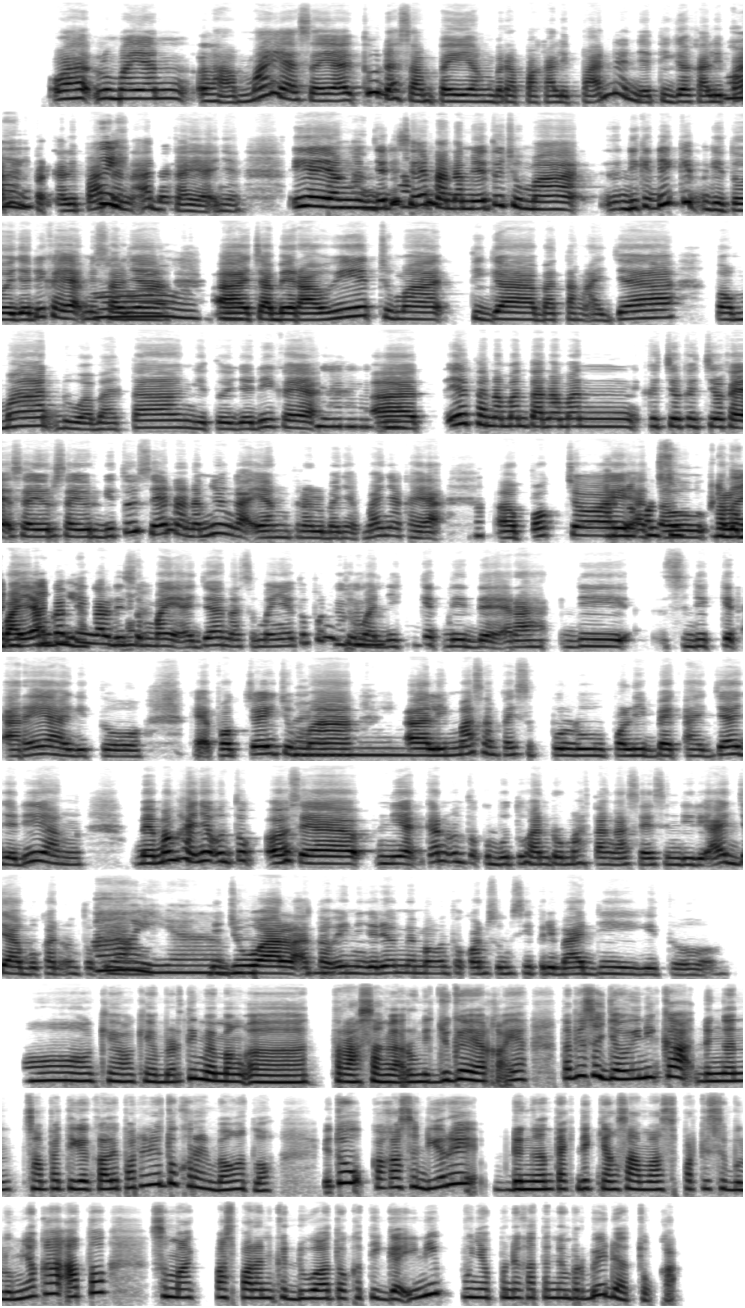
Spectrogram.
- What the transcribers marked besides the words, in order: in English: "Why?"; other background noise; in English: "polybag"
- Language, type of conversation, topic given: Indonesian, podcast, Apa tips penting untuk mulai berkebun di rumah?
